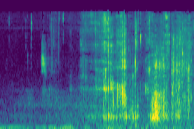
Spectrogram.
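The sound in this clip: Crisp crunching as someone bites into and chews cold-dressed chicken, a series of irregular crunchy bites that grow louder toward the end, heard alone without talk.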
